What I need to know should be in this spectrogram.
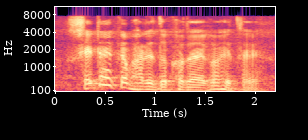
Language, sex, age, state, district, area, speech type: Odia, male, 30-45, Odisha, Subarnapur, urban, spontaneous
